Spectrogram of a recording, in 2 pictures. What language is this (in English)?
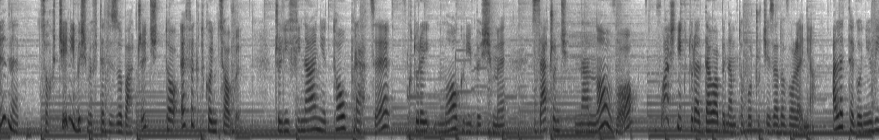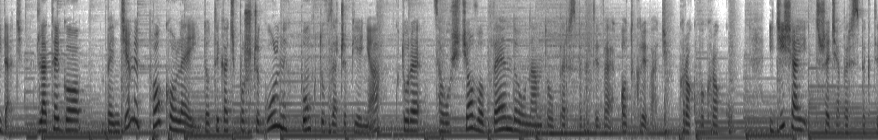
Polish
